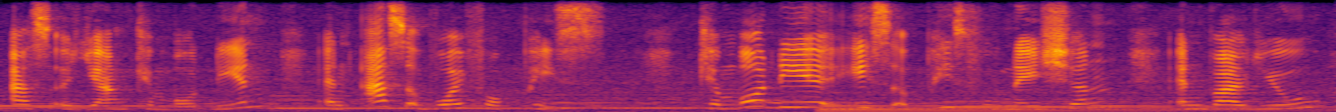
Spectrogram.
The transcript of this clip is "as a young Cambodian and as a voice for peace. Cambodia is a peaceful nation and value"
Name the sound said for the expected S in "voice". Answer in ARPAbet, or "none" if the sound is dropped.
none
